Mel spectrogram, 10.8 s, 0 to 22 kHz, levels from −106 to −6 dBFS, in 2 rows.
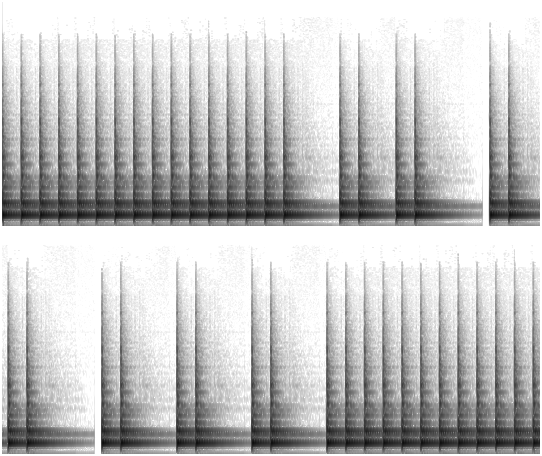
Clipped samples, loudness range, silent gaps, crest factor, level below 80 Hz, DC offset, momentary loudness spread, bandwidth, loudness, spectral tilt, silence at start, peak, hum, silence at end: under 0.1%; 2 LU; 4.80-4.87 s, 6.30-6.37 s; 14 dB; -66 dBFS; under 0.1%; 6 LU; 6.2 kHz; -23 LUFS; -9 dB/octave; 0 s; -8 dBFS; none; 0 s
